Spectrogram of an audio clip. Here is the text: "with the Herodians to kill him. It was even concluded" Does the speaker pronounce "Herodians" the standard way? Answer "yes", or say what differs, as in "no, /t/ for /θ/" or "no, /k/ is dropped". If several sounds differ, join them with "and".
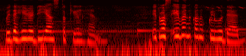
no, /s/ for /z/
